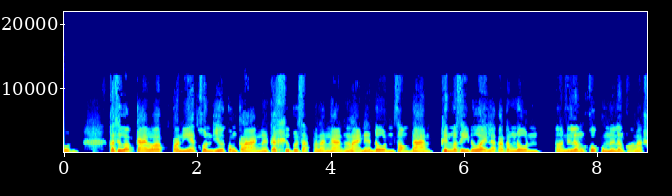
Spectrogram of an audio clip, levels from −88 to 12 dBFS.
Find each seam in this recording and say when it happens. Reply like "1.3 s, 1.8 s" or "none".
5.6 s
